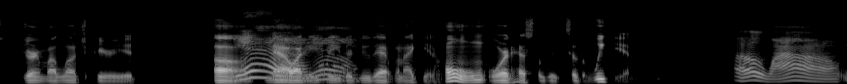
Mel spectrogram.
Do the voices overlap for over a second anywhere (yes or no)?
yes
